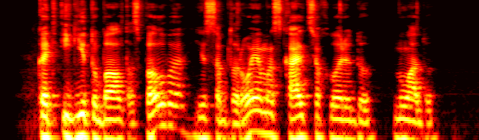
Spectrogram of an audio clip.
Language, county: Lithuanian, Panevėžys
